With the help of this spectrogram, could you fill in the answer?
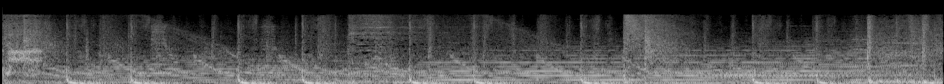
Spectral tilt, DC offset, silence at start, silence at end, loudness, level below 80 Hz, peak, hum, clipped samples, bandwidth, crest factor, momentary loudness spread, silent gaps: -5 dB/octave; under 0.1%; 0 s; 0 s; -22 LUFS; -24 dBFS; -4 dBFS; none; under 0.1%; 11 kHz; 16 dB; 4 LU; none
